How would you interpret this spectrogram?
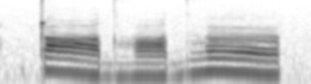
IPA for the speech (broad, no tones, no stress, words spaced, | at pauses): ʈɑdʱɑ dʱœ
